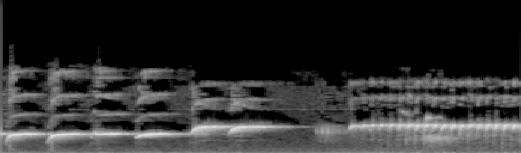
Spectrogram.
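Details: Canary song played to prepare females and males for breeding: loud whistled phrases repeated about four times per second, a clean sustained note, then a fast trill held to the end.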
